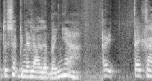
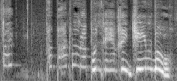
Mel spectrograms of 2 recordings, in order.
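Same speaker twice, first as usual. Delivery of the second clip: alarmed disbelief; 12 semitones higher, 6 dB quieter than usual. Acted. Mother alarmed by the bracelet.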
